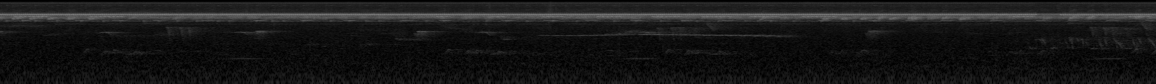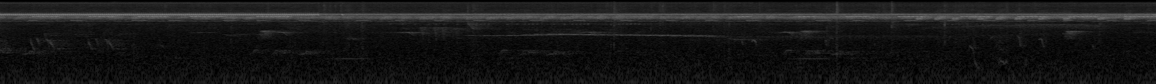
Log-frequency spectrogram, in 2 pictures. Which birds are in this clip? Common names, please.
Black-faced Antthrush, Hauxwell's Thrush, Spot-winged Antshrike, Buff-breasted Wren, Gray-fronted Dove, Gray-cowled Wood-Rail, unidentified bird, Rufous-fronted Antthrush, Thrush-like Wren, Striped Woodcreeper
